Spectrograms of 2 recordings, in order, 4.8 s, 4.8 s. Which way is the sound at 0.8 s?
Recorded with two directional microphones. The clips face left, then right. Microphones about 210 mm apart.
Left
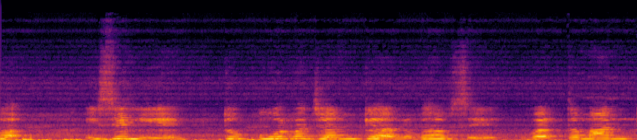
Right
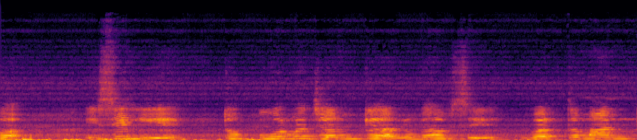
50° left (ahead or behind).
